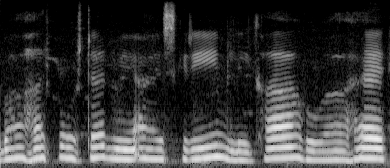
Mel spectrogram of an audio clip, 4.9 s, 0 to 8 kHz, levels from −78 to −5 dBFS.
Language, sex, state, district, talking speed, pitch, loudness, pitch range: Hindi, female, Jharkhand, Ranchi, 100 wpm, 175 Hz, -16 LUFS, 160-185 Hz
